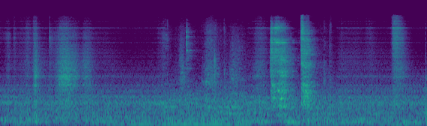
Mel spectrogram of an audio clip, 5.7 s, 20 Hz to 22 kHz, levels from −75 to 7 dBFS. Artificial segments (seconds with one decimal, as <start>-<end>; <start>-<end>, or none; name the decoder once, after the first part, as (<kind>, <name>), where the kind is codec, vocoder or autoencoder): 0.0-2.2 (autoencoder, DAC-VAE); 3.3-3.9; 4.5-5.7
